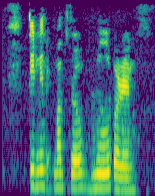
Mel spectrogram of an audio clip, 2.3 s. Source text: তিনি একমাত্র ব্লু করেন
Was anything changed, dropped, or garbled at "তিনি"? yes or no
no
